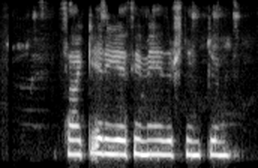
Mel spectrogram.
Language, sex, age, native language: Icelandic, female, 15, Icelandic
